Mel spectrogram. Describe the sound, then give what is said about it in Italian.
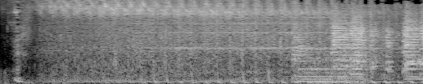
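A helicopter's rotor thumps in fast, steady pulses over a droning engine whine, loud, swelling slightly louder near the end. No voices. “Senti, oh, l'elicottero! Questo è perfetto.”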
